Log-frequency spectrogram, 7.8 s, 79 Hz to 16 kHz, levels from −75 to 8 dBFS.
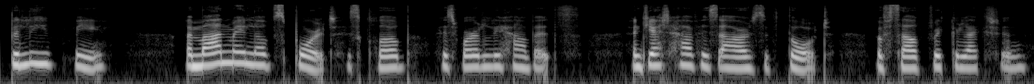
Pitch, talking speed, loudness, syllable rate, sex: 240 Hz, 160 wpm, -19 LUFS, 4.7 syllables/s, female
